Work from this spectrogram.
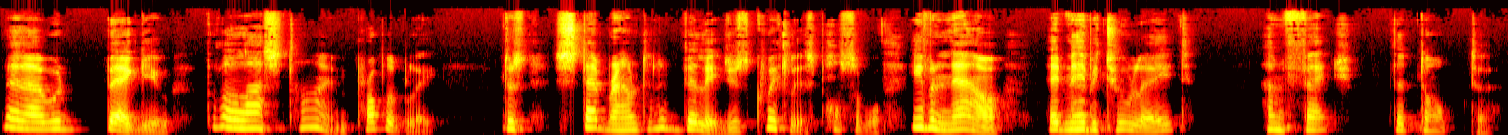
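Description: A man's voice: high-pitched, big pitch swings, measured pace, mellow, pitched above the performer's own voice. A man doing a feeble, self-pitying toad. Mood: feebly pleading. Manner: languid, feeble, martyred. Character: vain self-pitying male toad feigning illness.

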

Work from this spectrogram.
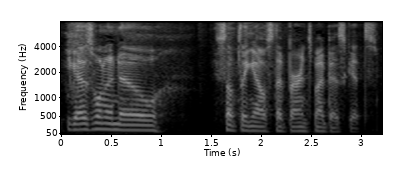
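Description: A man's voice: medium pitch, normal speed, clear, resonant tone, no room sound. Sarcastic young man ranting, dry room. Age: young adult. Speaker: podcast co-host. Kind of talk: casual podcast rant.

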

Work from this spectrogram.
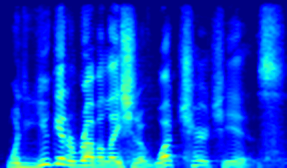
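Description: A male pastor preaching a conversational sermon in a loud voice, often repeating words as he builds a point. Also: sits high, expressive, moderate pace.

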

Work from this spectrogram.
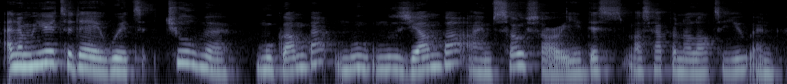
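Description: A woman with a mid-pitched, mellow voice hosts a campus interview show. She is polite and a little apologetic, asks open questions, and keeps the talk going with short murmurs of agreement. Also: moderate pace. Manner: polite, apologetic, encouraging listener. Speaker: host, lecturer.

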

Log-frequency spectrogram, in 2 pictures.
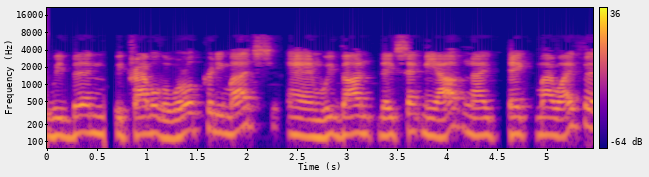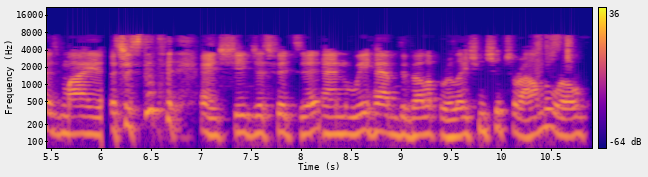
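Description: A Cuban-born man, a company's legal chief, talking in a relaxed, rambling way with frequent fillers and self-deprecating asides. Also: mid-range voice, breathy edge, dull audio. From Cuba. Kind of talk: conversational interview.

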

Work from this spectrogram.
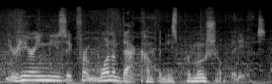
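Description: A man's voice: sits high, quick pace, gravelly, over music. A man hosting and narrating a documentary-style story in a conversational, personal scripted way. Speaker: host and narrator.

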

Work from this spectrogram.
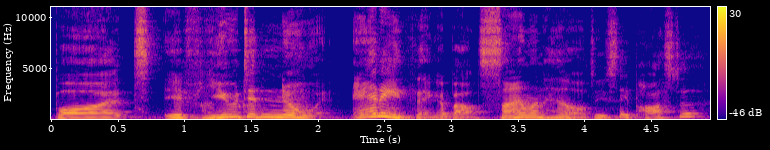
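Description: A man's voice: a little high, very animated, unhurried. A man hosting a podcast in casual, opinionated chat, blunt, profane and emphatic in how he talks. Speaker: podcast host.

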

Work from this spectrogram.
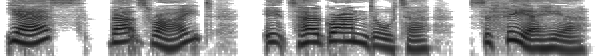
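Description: Audiobook role: kind granddaughter, acted by a female narrator, lighter high register, courteous, composed, earnest. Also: very animated, slow, dry recording, studio quality. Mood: polite concern. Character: kind, calm, expressive woman, a caring granddaughter.

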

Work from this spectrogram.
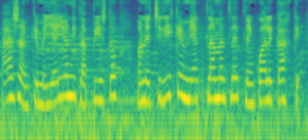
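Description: A woman's voice: a little high, fairly even intonation, normal speed, natural voice. A woman playing a young village mother explaining things in a radio drama. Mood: explanatory. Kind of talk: radio drama acting in Nahuatl. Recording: music bed behind the voice.

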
